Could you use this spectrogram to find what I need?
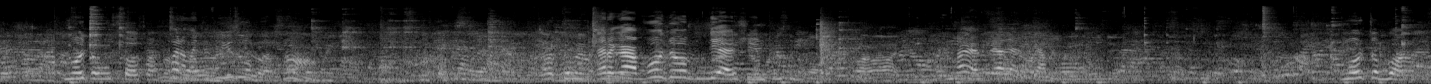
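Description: A young woman talks and laughs close by with animation.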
